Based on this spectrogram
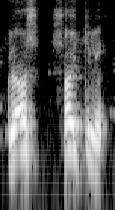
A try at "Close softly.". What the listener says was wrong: Softly, suénale un poquito más la F antes de la T.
